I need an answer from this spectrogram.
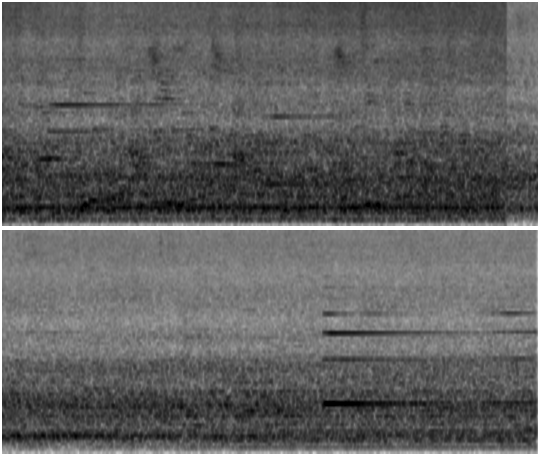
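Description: Steady hum of an electric limited express train standing at a station platform, with the station's general noise around it. The hiss drops abruptly about five seconds in. A few steady tones come in near the end.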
